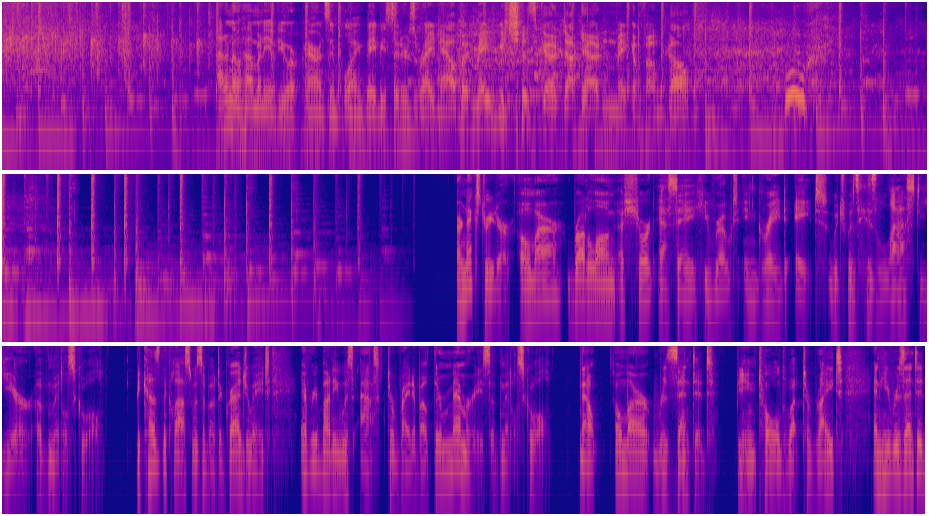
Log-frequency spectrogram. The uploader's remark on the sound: Recorded live at the Biltmore Cabaret in Vancouver, BC.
